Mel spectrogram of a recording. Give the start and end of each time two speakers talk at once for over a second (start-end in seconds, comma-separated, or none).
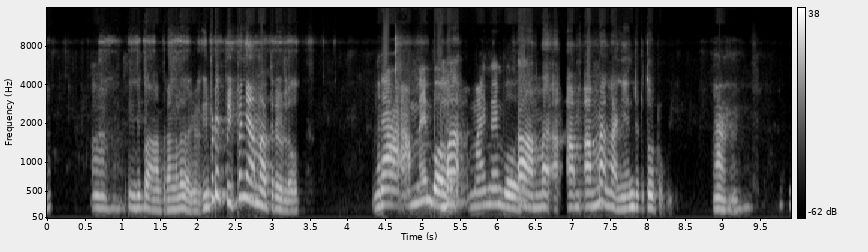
none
